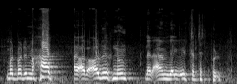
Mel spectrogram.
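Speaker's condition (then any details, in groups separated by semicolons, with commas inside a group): Cerebral palsy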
